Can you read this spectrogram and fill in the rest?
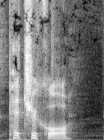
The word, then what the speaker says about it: petrichor: I've pronounced it as petrichor. – Yeah, that's it. Petrichor.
